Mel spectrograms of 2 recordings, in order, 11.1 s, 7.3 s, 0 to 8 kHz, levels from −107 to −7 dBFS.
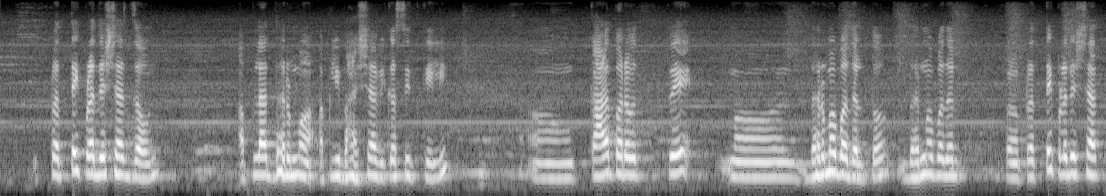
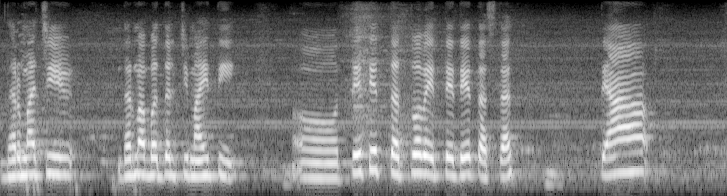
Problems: constant background noise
